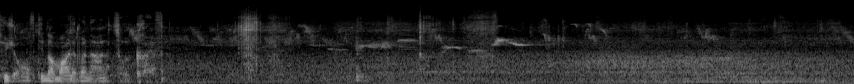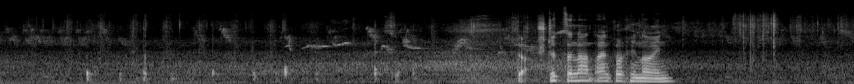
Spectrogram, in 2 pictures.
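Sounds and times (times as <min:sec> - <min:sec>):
small birds chirping: 0:00.0 - 0:17.0
steady outdoor hiss: 0:00.0 - 0:17.0.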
